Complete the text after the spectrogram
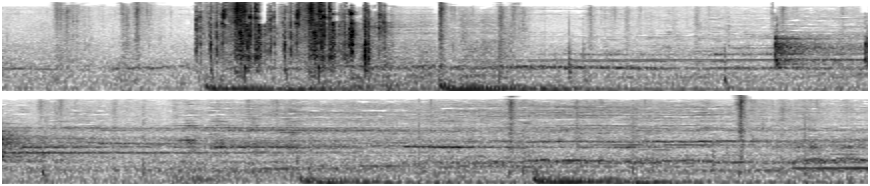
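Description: Footsteps thump on wooden boards.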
